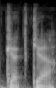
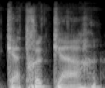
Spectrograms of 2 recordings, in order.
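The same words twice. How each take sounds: First: The words are clipped, with final sounds dropped. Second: Every syllable is pronounced fully and carefully. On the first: The speaker is an ordinary person. "nous, les prolos" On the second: The speaker is refined. "les enfants de Charles-Édouard, ils mangent du"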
